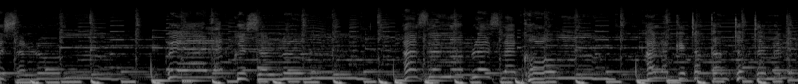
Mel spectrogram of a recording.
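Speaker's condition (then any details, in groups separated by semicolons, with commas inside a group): No condition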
